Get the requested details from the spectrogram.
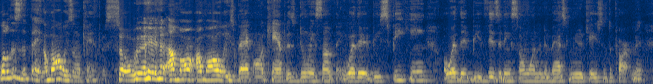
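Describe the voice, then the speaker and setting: Speaking at a fairly quick pace with an American accent, a woman uses a very deep, low pitch and lively intonation over noticeable background noise and audible room echo. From US South, Savannah, Georgia. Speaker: radio DJ and nonprofit founder. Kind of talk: interview.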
